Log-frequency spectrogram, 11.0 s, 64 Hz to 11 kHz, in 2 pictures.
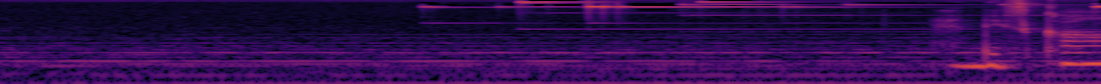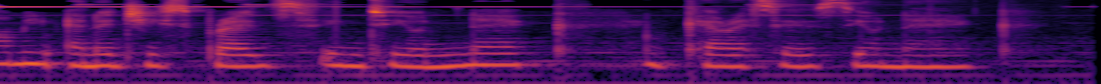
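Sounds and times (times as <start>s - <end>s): soft background music: 0.0s - 11.0s
metal wind chime ringing: 2.2s - 9.8s, 10.8s - 11.0s.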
